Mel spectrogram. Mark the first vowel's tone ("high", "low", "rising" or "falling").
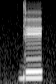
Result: high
